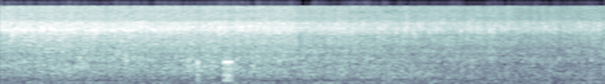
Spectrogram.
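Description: Spice paste hits hot oil in a pan while cooking soybean kofta, giving a steady, even sizzle that fades slightly as it settles.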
